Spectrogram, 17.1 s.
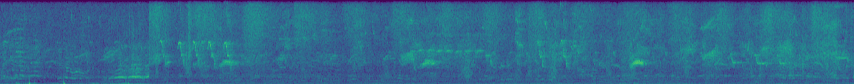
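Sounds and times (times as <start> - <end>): wild birds chirping: 0.0 - 17.0.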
